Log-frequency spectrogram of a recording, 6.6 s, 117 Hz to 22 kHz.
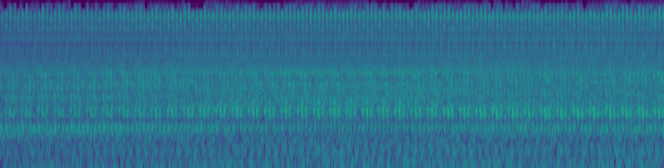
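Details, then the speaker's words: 2014 Chevy Cruze LS with 70,000 miles, idling, heard in engine compartment: quiet even idle with faint regular injector tick, no knocking, vibration or odd noises; healthy smooth-running engine. "Alright, so as you guys can see, very nice and smooth running engine, nice and quiet, no odd noises or vibrations."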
